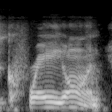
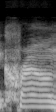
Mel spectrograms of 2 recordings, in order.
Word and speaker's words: crayon: The correct pronunciation of crayon is crayon. It's how it's spelled. But people say crown, they say crayon, they say, Issa is from Maryland, and she would say crown.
